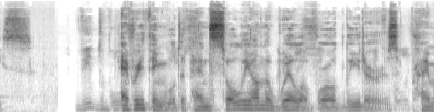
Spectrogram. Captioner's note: through translator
